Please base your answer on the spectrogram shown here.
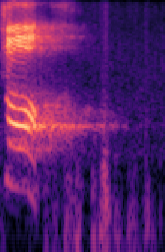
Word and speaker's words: talk: The correct pronunciation is talk. L is silent here, so you have to pronounce it as talk.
